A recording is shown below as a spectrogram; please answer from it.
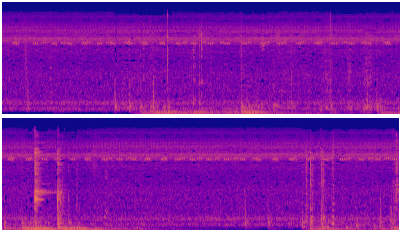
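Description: Honeybees buzz in a low, wavering drone around hive frames that swells and fades as insects fly close by, with occasional soft knocks and rustling in the background.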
